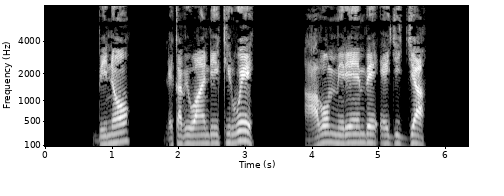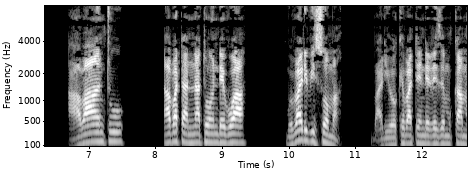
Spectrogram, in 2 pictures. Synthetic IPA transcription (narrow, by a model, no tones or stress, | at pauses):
βino̞ | lekaβiwaːndiːkiɾwe̞ | a̰βo̞mumiɾe̞ːmbe̞ʔeɟiɟːa | a̰βaːntu | aβatanːato̞ːnde̞βwa | βwe̞βaliβiso̞ma̰ | βa̰ljo̞ːke̞βate̞ːnde̞ɾe̞ze̞mukama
